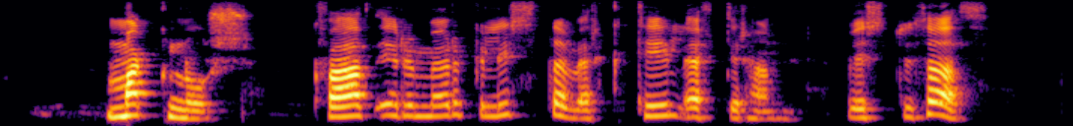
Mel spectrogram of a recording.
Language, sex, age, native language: Icelandic, female, 40-49, Icelandic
